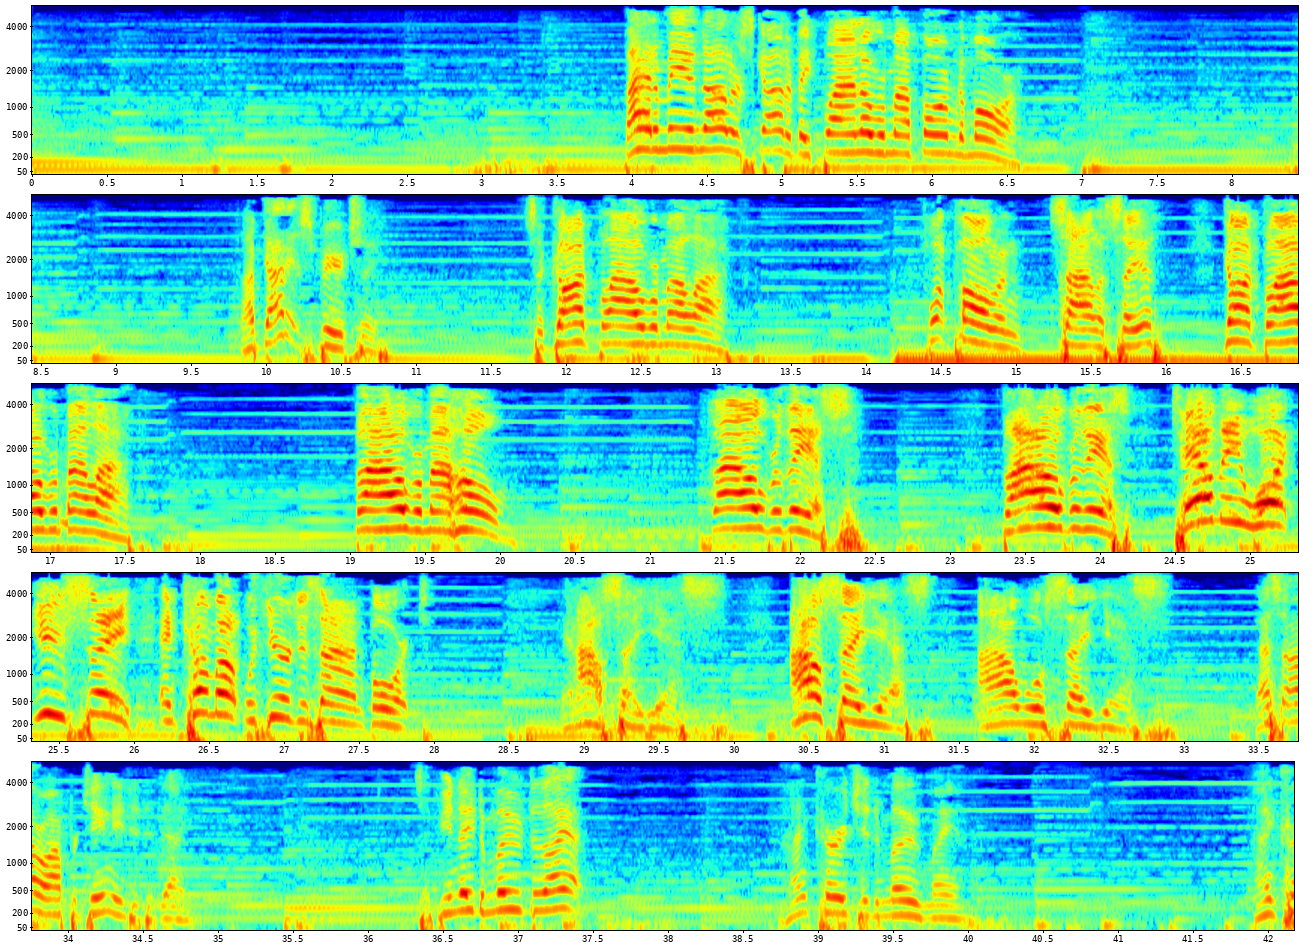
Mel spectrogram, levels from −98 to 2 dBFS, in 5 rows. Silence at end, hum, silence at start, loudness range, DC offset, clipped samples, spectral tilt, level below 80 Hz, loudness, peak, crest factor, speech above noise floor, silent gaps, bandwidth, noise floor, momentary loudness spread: 0 s; none; 0 s; 15 LU; under 0.1%; under 0.1%; -6 dB/octave; -28 dBFS; -14 LUFS; 0 dBFS; 16 dB; 27 dB; none; 5.4 kHz; -40 dBFS; 24 LU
